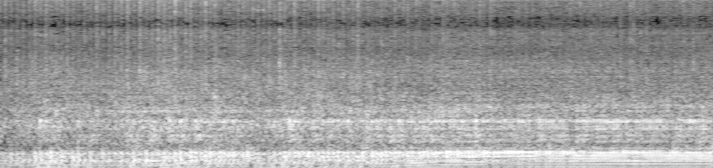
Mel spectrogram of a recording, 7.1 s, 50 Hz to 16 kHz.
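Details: 1956 Evinrude Fastwin 15hp two-stroke outboard in a water bucket, after converting its dual-line pressurized fuel system to single-line with a fuel pump: catches and settles into a steady, even drone with no misses or surging; runs cleanly.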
